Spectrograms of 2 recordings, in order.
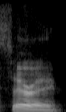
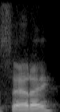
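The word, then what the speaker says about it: צירה: So you have the sere, all right, sere, as in they, okay?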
